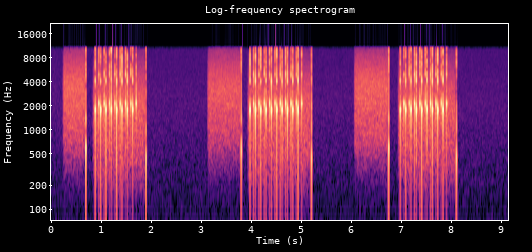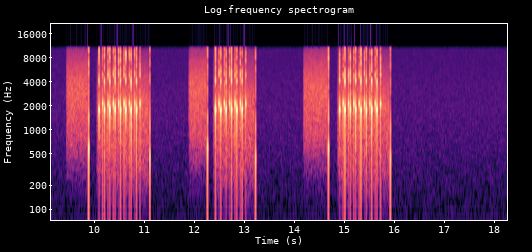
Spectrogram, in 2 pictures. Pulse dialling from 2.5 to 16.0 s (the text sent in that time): 0 9 8 6 8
